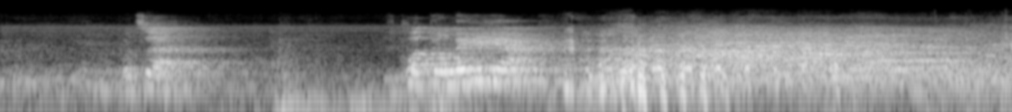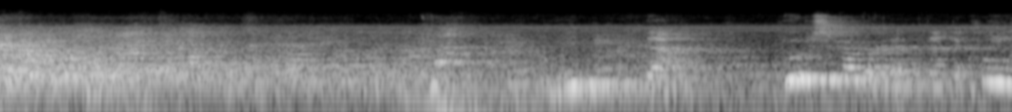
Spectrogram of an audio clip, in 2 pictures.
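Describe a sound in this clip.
A boy speaks into a microphone.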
